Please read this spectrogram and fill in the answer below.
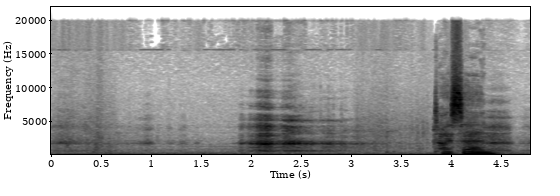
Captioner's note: Tai-San shivering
